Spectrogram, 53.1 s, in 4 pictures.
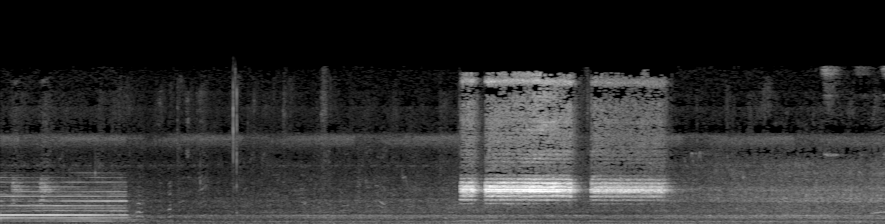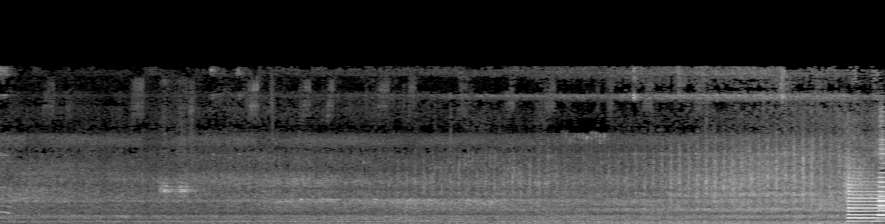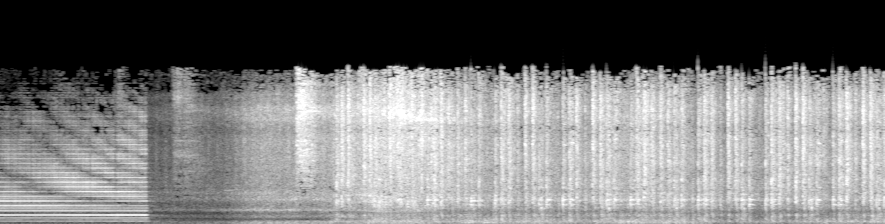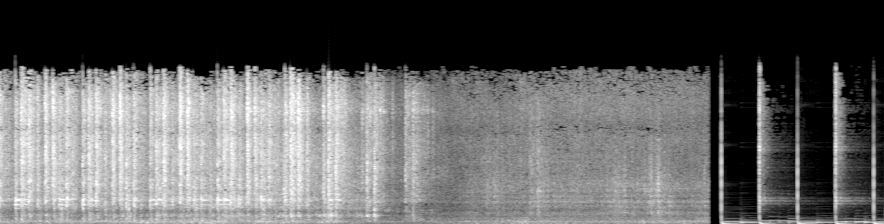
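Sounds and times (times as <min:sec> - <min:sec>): locomotive horn: 0:00.0 - 0:02.4, 0:06.9 - 0:10.2, 0:15.6 - 0:16.3, 0:26.0 - 0:29.4
train approaching rumble: 0:00.0 - 0:50.5
coaches clattering over rail joints: 0:31.4 - 0:46.5.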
